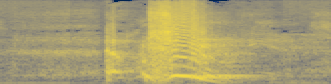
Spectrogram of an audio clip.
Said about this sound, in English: Oh, you scared Kitty. Yeah, well, I sneeze loud.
